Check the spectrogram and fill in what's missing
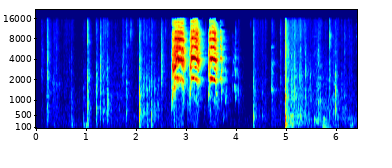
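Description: A young sun conure gives three loud, harsh, high screeches in quick succession, amid soft rustling, clicks and a brief thump.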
